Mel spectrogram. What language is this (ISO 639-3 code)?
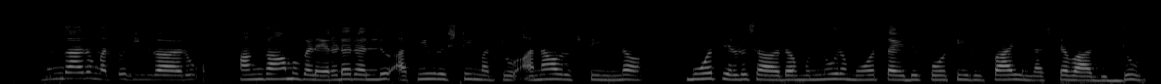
kan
